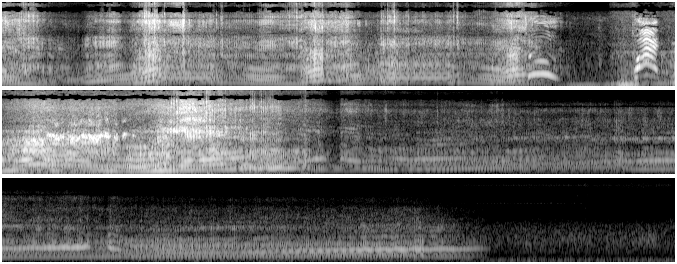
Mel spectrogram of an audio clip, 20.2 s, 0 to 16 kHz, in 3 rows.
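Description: Porsche Cayman GT4 naturally aspirated flat-six and BMW M4 Competition twin-turbo straight-six revving hard several times at the start line, each rev rising and falling. About six seconds in they launch and accelerate away, the engine note climbing through upshifts and fading into the distance until it drops away near the end.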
